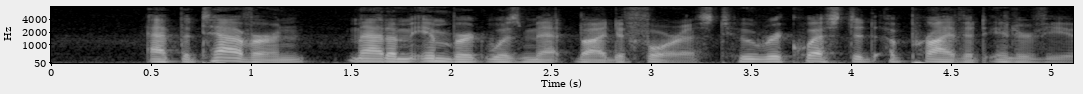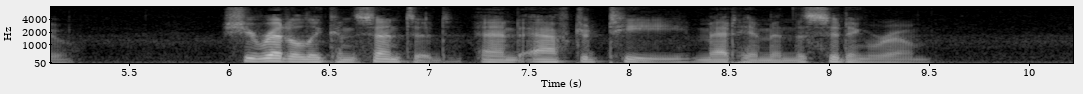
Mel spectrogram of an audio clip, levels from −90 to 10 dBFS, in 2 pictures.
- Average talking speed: Yes, average, 160 wpm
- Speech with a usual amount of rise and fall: Yes, average, 4.1 semitones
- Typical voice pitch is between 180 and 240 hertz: No, low, 110 Hz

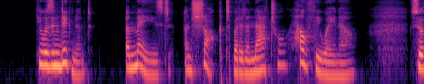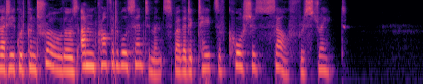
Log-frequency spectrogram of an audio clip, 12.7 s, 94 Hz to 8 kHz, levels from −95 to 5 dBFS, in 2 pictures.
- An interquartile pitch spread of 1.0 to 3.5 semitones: No, average, 5.0 semitones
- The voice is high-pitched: Yes, high, 215 Hz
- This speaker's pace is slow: Yes, slow, 130 wpm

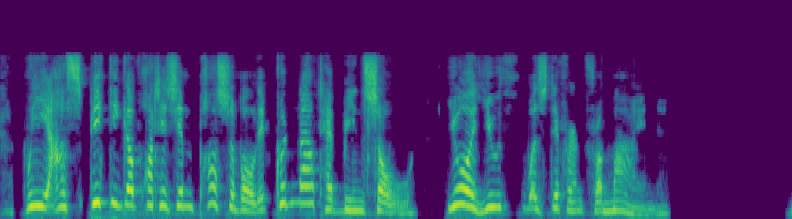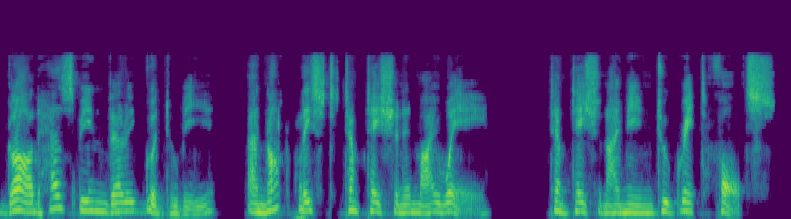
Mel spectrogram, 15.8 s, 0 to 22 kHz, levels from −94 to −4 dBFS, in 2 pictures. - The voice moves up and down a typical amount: No, wide, 8.2 semitones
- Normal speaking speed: Yes, average, 150 wpm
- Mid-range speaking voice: Yes, medium, 170 Hz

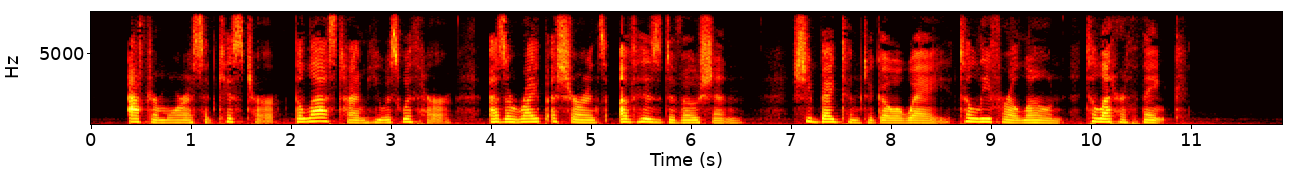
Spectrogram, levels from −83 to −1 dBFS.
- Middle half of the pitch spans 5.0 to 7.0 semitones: No, average, 4.3 semitones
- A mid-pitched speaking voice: Yes, medium, 180 Hz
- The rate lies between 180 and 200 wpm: No, average, 165 wpm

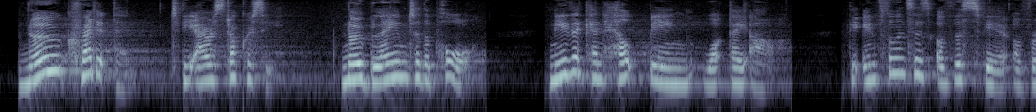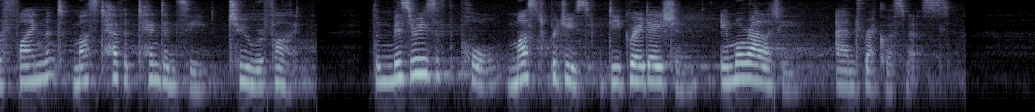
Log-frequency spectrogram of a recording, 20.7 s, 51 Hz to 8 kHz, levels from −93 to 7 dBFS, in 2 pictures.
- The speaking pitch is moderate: No, high, 220 Hz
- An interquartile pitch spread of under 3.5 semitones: No, average, 4.2 semitones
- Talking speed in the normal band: No, slow, 120 wpm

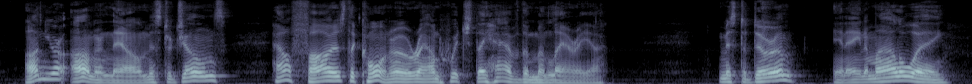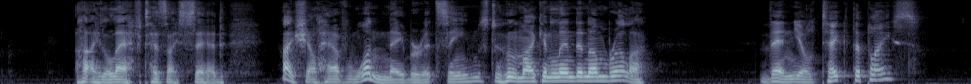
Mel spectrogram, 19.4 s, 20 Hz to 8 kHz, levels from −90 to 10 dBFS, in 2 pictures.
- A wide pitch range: Yes, wide, 7.3 semitones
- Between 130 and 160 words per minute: Yes, average, 150 wpm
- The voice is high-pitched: No, low, 115 Hz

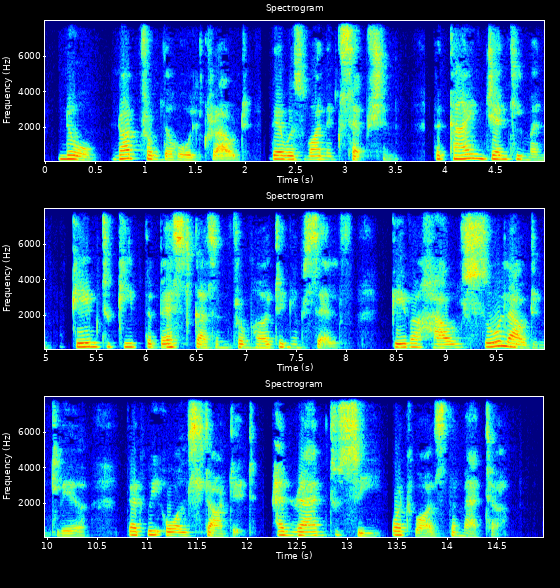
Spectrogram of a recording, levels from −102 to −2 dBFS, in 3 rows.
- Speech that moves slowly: No, average, 170 wpm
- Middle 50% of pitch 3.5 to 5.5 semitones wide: No, average, 3.0 semitones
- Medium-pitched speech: No, high, 195 Hz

